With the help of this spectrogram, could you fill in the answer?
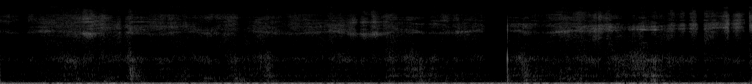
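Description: A full, large, soft white paper toilet roll is held beside a binaural microphone while the flat of a hand and fingertips rub and scratch its paper surface. The result is a steady, close, papery scratching and rubbing hiss with bright upper texture and a low rumble underneath. Near the five-second mark, a brief hush ends in a soft tap.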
